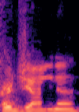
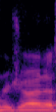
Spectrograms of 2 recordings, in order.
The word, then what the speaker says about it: Regina: I know it's Regina, but it is the city that rhymes with fun.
